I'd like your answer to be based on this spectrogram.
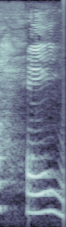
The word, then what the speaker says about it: whole: E no finalzinho, when you look at me and the whole world fades. Whole. Esse W do começo não é pronunciado, você pega direto do som do H, do, do arzinho, então whole. Não pronuncia o E.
